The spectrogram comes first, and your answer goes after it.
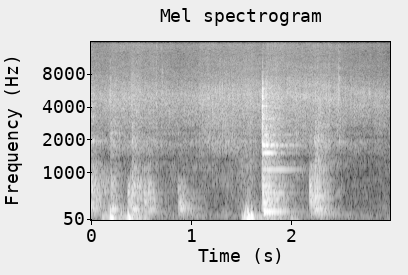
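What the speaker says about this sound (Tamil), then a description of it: "இதை நம்ம நல்லா எண்ணெயிலேயே வதக்கலாம் அப்போ தான் டேஸ்ட்டாக வரும்" Chili powder sautéing in oil in a pan for a drumstick fry, heard as quiet stirring and scraping in several short strokes over a low sizzle, no talking.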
